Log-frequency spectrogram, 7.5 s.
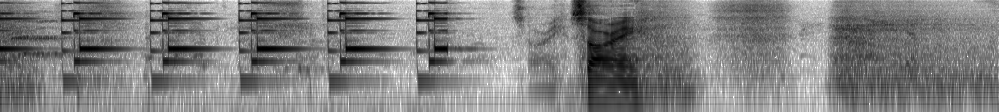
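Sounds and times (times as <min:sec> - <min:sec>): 
app notification chime: 0:00.0 - 0:03.6
speech: 0:04.3 - 0:05.0.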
